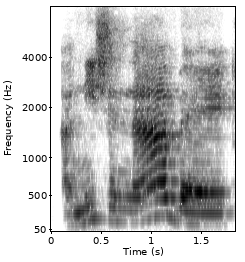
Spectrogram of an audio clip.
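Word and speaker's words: Anishinaabe: ashinaba way make sure let me let me pronounce this correctly is anisha nabe anishinabe tradition mission limit with silly mackinac their spiritual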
